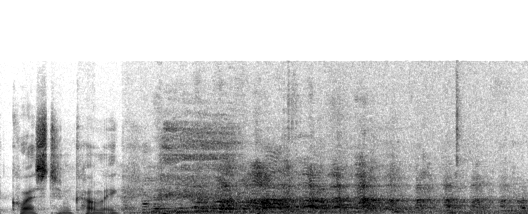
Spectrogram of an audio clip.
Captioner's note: laughing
